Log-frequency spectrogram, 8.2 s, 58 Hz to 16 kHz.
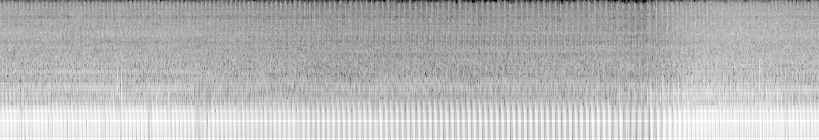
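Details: Free Dayton lawn tractor with 11 hp Briggs engine, running on its own after choking: quick, even firing with a steady beat and a brief dip midway; idling a touch fast, a spring disconnected; runs cleanly.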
